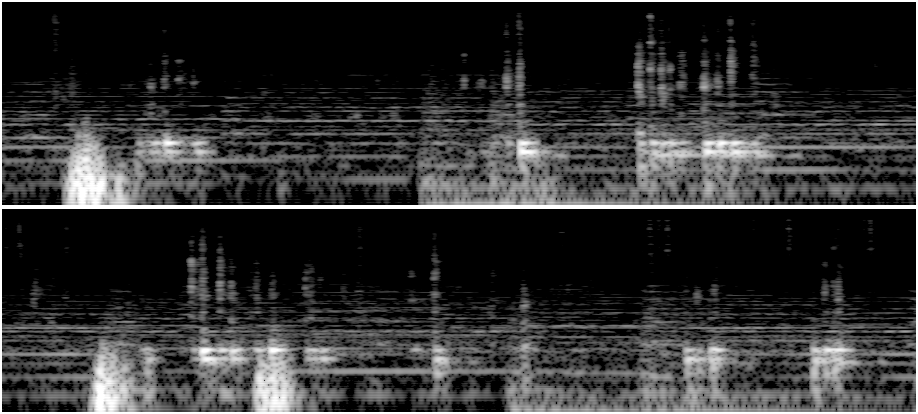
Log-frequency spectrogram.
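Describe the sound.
Computer keyboard typing while editing: irregular bursts of clicky keystrokes, some loud and some faint, over a steady tonal background.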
